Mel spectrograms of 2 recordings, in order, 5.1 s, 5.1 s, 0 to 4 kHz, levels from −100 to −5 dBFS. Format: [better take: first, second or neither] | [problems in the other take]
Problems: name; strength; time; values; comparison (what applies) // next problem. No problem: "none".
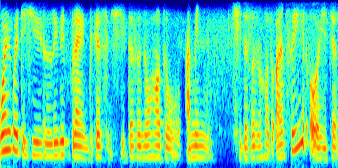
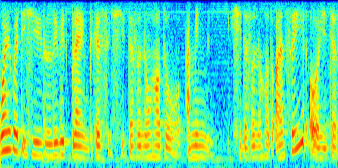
second | noise reduction (neural mask model Resemble Enhance denoiser)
